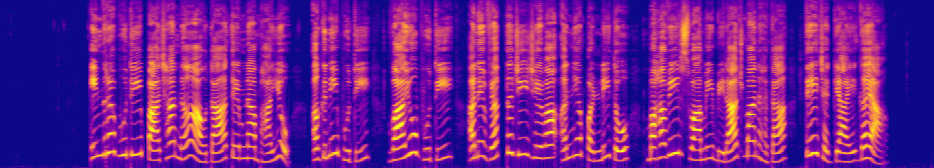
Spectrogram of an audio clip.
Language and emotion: Gujarati, neutral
